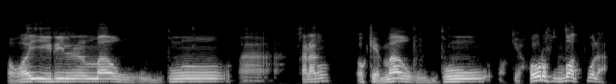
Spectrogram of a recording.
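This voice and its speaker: A man's voice: mid-range voice, lively intonation, dry recording. A Malaysian man giving a Quran recitation lesson, drawing out example words and correcting with frequent "ah" and "ha". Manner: drawn-out, repeated recitation examples. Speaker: religious teacher. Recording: dull, muffled lo-fi recording.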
